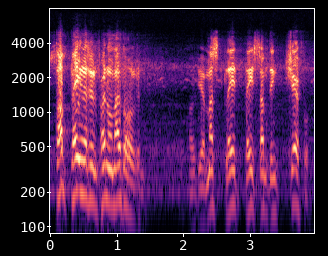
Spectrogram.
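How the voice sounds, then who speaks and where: An actor playing a crusty, patronising older businessman in a 1940s radio thriller, with a gruff, blustering manner. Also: fairly high pitch, expressive, fast, slight background noise. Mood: irritated. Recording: muffled vintage radio recording with music.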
